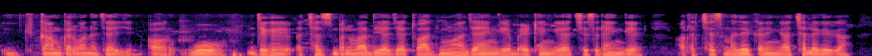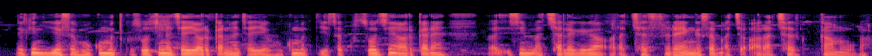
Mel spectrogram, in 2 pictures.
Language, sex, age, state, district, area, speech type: Urdu, male, 18-30, Bihar, Khagaria, rural, spontaneous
